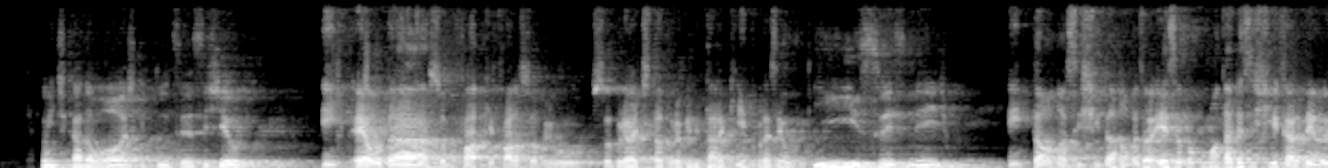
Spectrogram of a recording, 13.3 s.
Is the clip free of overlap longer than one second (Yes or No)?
Yes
